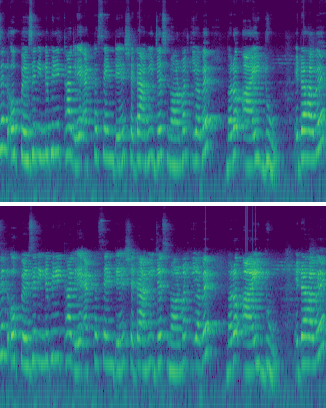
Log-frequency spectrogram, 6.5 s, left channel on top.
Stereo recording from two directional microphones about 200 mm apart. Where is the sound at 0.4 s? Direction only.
55° left (ahead or behind).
